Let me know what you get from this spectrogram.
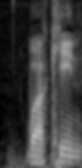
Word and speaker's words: Joaquin: and Jacqueline. Is that how you pronounce it? – Joaquin Phoenix.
